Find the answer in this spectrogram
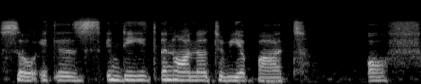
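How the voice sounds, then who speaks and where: Her medium-pitched voice is somewhat breathy, with monotone, flat intonation. The woman speaks very slowly. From India. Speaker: professor. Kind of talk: lecture.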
